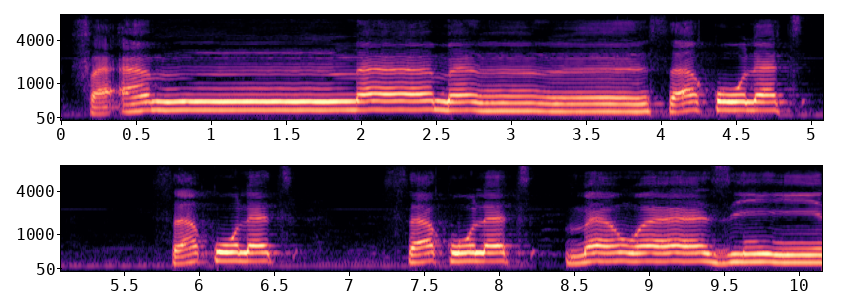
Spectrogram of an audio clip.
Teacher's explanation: Mawa panjang 2 harakat karena ada alif sebelumnya fathah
